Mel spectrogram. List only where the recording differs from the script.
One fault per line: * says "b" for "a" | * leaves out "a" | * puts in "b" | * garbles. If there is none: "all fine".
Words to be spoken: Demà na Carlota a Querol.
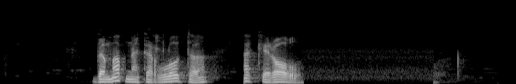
all fine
